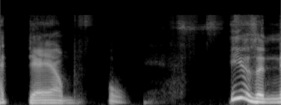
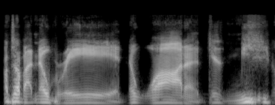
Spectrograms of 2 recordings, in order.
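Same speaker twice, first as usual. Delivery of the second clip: lightly imitated commentator overselling; mock announcer hype, lower pitched; Booker T; 6 semitones lower than usual. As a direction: punch each item like a sales pitch. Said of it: "he was selling, selling it".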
